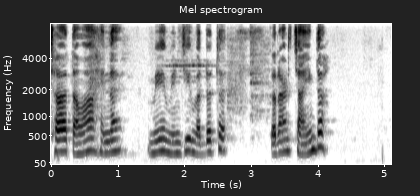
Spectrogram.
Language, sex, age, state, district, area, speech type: Sindhi, female, 60+, Uttar Pradesh, Lucknow, urban, read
